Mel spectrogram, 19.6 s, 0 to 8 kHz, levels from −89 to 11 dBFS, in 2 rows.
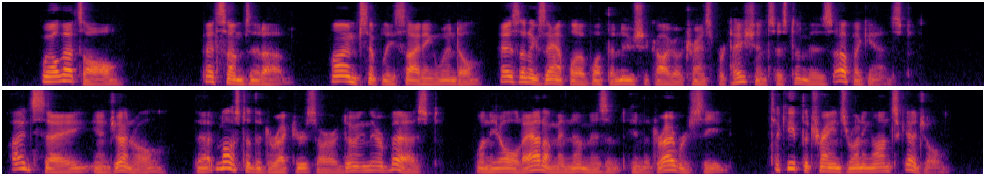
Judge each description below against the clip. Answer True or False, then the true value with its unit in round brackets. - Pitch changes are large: True (6.7 semitones)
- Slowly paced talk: False (170 wpm)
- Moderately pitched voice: False (110 Hz)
